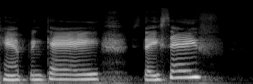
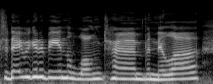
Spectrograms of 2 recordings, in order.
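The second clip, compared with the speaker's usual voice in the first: ordinary delivery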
